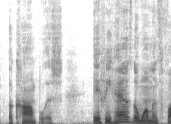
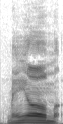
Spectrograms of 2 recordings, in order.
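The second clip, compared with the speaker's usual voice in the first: drawn-out ma'am; 3 semitones higher than usual. Real, not acted. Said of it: "reacting to tracker".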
